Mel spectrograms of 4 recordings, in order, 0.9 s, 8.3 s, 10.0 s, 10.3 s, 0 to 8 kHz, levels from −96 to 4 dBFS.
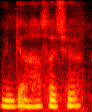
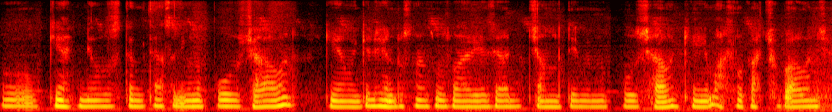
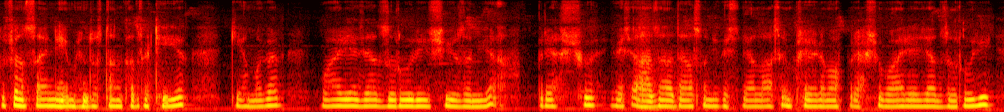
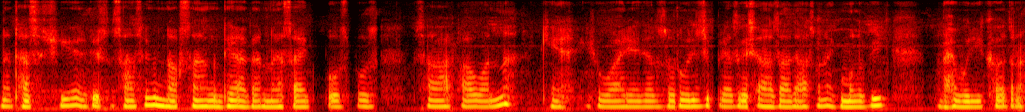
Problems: background sounds at intervals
